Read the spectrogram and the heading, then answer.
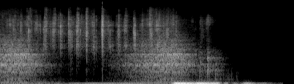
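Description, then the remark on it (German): Several dice are rolled in a tabletop game, clattering and rattling together in a quick burst of hard clicks, with a louder tumbling knock before they settle showing two 1s, a 4 and a 3. No one speaks. “Zweimal die 1, eine 4 und eine 3.”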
